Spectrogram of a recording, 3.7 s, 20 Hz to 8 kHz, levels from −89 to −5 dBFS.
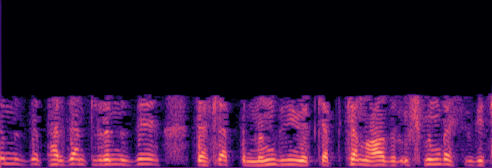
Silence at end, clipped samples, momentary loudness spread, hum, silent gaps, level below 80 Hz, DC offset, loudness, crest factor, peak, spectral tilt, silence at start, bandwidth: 0 s; under 0.1%; 7 LU; none; none; -84 dBFS; 0.2%; -28 LUFS; 18 dB; -10 dBFS; -9 dB/octave; 0 s; 3.7 kHz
